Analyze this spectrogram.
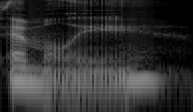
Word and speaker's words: Emilie: And I think this is Emily, but it's spelled Emilie, which is fun.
